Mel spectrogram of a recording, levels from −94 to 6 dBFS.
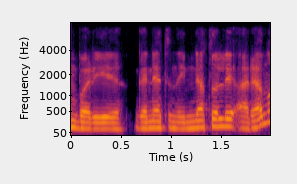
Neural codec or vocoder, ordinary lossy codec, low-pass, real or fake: codec, 16 kHz, 4.8 kbps, FACodec; Opus, 16 kbps; 7.2 kHz; fake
